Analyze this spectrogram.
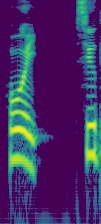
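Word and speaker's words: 회사: হুত প্রথমে থাকলে হ, যদি দুইটি স্বরবর্ণ থাকে তবে নিচের স্বরবর্ণটি আগে উচ্চারিত হয়, ও হো ই রাসছি হই। সিউত মাঝে থাকলে দন্ত স আ সা হইসা, হইসা মানে কোম্পানি।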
